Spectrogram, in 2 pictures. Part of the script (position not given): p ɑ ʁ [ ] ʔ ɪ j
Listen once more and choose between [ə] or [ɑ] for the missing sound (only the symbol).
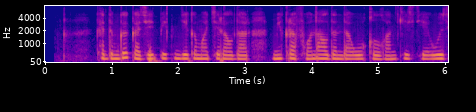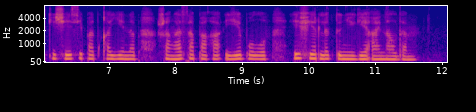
ɑ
